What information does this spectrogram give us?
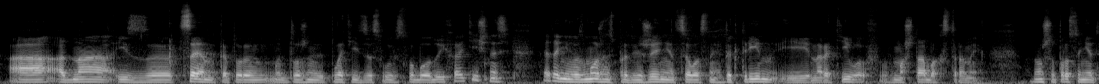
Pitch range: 100-120 Hz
